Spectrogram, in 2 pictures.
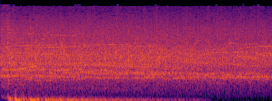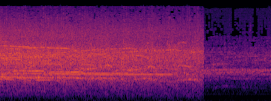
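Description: Rock music with drums and cymbals plays loudly, then stops abruptly.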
